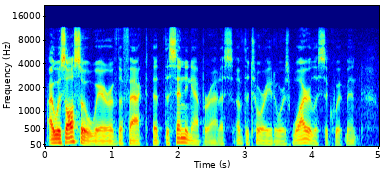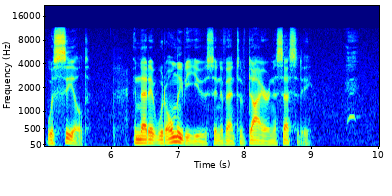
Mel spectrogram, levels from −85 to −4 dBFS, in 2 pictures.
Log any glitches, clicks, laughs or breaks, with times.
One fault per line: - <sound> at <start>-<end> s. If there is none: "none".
- breath at 9.5-9.8 s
